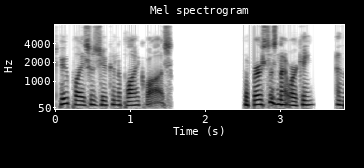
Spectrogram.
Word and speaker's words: QoS: quality of service settings quality of service is usually abbreviated to qos and often pronounced claws in the 2012 r2 server series there are two places you can apply quas the first is networking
